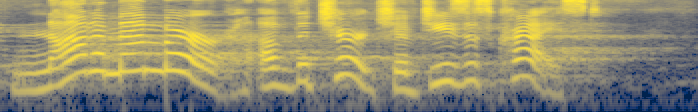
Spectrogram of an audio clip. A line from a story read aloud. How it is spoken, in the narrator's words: screamed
